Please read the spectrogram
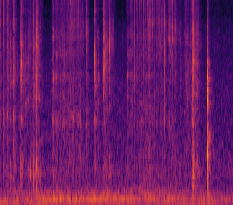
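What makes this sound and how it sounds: A utility knife blade shaves and cuts a solid rectangular bar of dry olive-green soap held in the hand, peeling off thick curls. Crisp, bright scraping and crackling strokes run over a steady low hum. A sharper, louder snap near the end stands out from the rest.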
